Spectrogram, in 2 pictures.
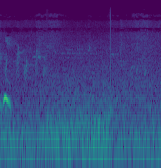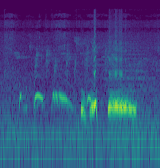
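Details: Thổ đặc thúc, or thổ sấm, cooing of a spotted dove: faint arched notes build to two short hoots and a long, strong, rolling coo near the end.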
